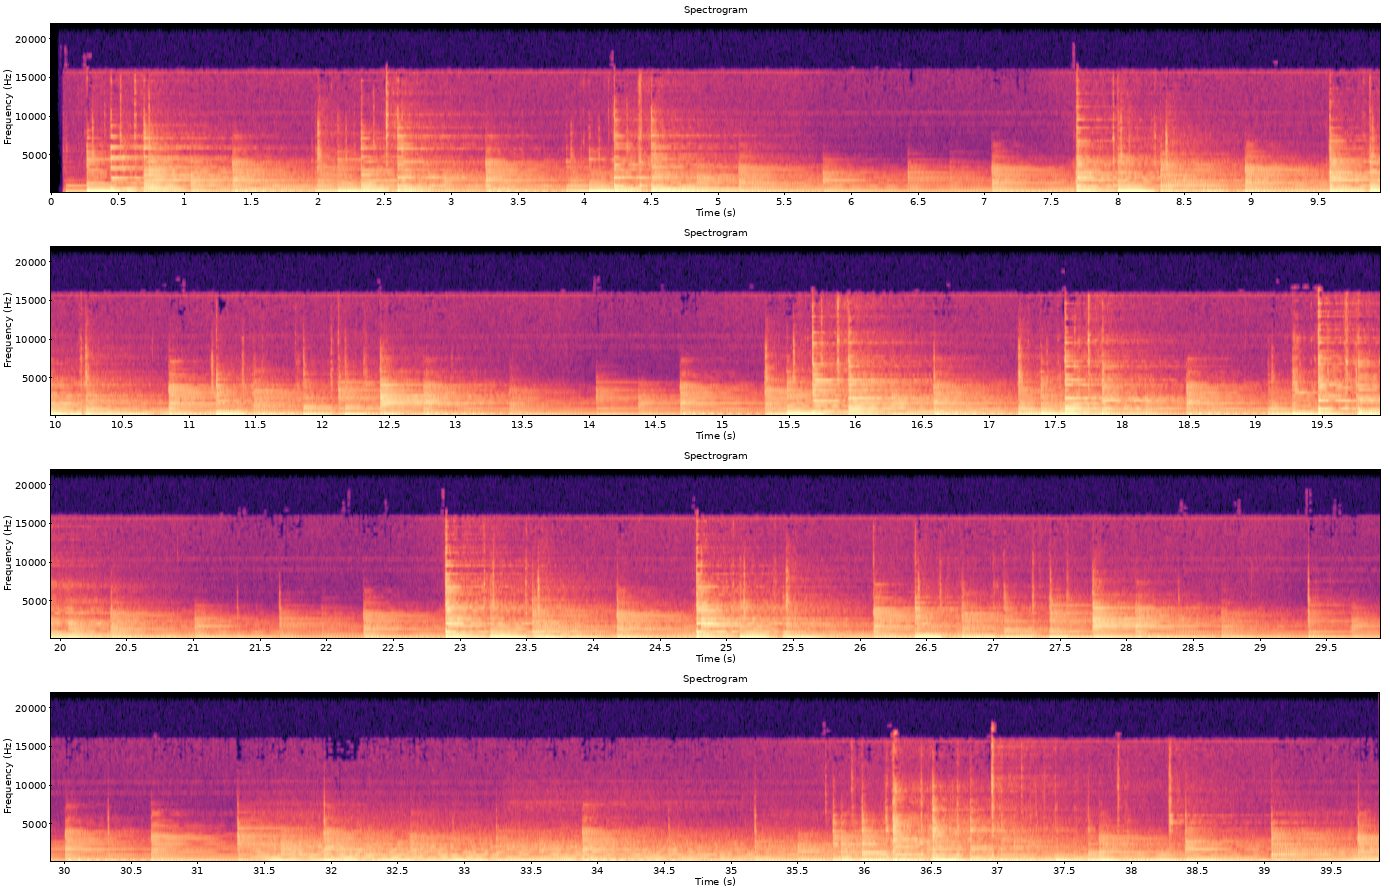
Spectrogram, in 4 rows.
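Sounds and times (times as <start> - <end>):
instrumental waltz: 0.1 - 39.8.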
